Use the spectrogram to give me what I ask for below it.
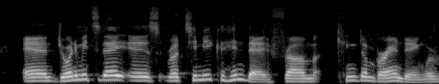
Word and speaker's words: Rotimi: If you're trying to pick out how to say the name, it's Rotimi. That's like rotini pasta with an M. So Rotimi.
